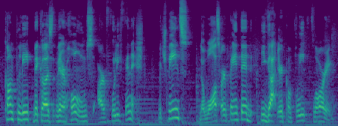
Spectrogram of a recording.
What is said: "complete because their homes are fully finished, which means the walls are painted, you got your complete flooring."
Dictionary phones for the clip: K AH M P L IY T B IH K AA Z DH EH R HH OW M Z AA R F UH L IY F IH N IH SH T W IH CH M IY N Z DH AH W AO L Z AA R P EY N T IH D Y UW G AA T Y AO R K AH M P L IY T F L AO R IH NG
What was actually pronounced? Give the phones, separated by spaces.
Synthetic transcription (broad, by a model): K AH M P L IY T B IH K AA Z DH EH R HH OW M S AA R F UH L IY F IH N IH SH T W IH CH M IY N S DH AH W AO L S AA R P EY N T IH D Y UW G AA T Y AO R K AH M P L IY T F L AO R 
